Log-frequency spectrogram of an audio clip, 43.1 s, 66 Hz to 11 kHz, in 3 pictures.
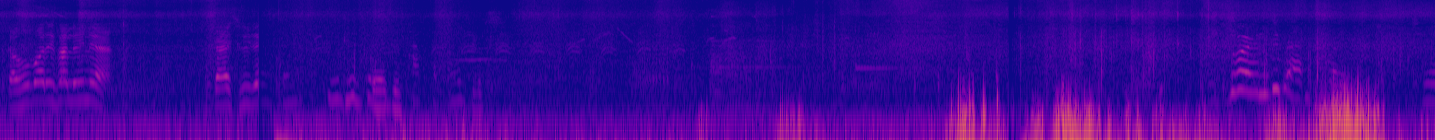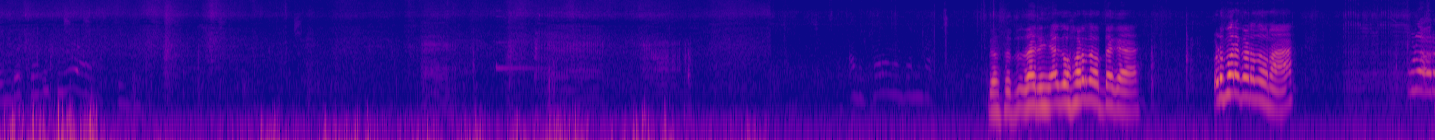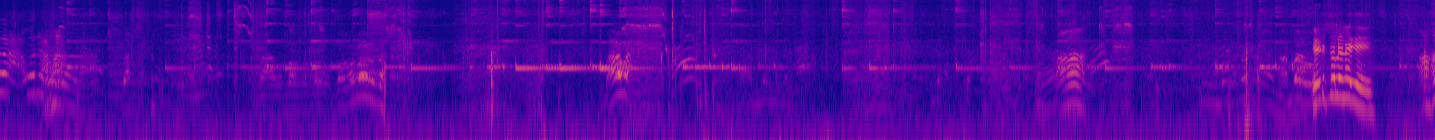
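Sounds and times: farm animals calling: 3.0s - 9.0s, 29.0s - 43.0s
steady high ringing tone: 7.0s - 9.7s, 19.3s - 20.2s, 29.2s - 43.0s.

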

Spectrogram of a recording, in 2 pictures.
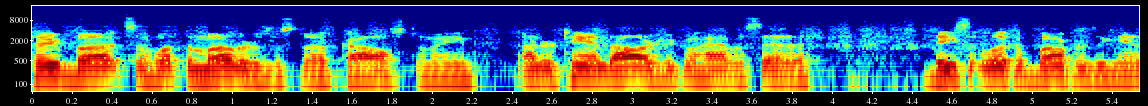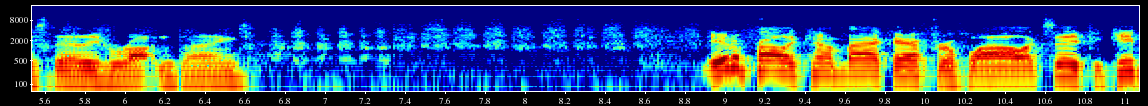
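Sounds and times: steel wool scrubbing metal: 0.0s - 11.0s.

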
